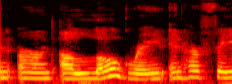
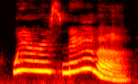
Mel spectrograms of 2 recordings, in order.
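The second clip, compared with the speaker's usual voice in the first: put-on high, eager child's question; Bree asking; 13 semitones higher than usual. A narrator's reading. Bree asking her parents where Nana is, high child voice. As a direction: ask it brightly in a child's high voice. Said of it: "and she asked".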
